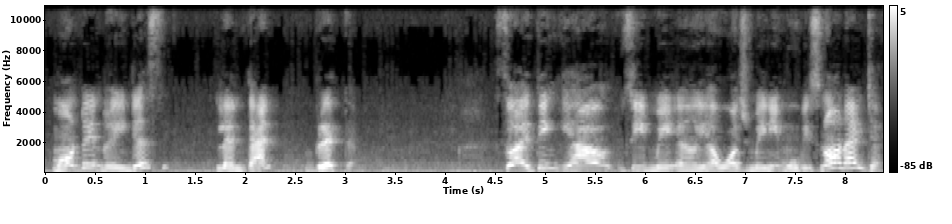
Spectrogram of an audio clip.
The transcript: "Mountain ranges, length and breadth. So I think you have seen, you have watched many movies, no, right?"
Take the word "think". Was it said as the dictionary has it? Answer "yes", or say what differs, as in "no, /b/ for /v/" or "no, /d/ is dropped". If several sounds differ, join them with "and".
no, /t/ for /θ/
